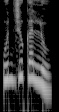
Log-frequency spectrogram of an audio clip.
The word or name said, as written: ಉಜ್ಜುಗೋಲು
